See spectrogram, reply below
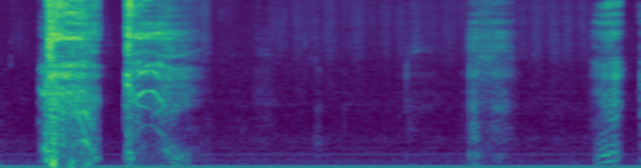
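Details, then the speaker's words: Persistent cough in an unwell adult who attributes it to allergies: two loud, harsh coughs in quick succession, then two softer cough-like bursts a couple of seconds later. "And yes, you'll probably more likely hear that persistent cough all through this recording. I'm not too happy about it, but you know,"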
